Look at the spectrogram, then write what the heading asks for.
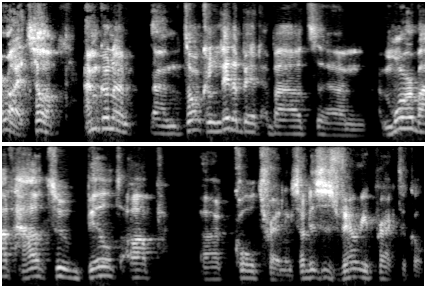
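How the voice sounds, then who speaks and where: A man with a Dutch accent talks at a fairly slow pace. His pitch is fairly high. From Netherlands. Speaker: breathwork and cold exposure coach. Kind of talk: webinar presentation.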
